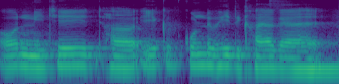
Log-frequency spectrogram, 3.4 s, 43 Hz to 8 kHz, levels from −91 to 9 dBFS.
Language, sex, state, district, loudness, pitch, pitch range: Hindi, male, Jharkhand, Sahebganj, -34 LUFS, 130 Hz, 120-135 Hz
